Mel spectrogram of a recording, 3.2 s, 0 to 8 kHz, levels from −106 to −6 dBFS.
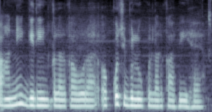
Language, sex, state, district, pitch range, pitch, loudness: Hindi, female, Maharashtra, Mumbai Suburban, 165-190 Hz, 170 Hz, -18 LUFS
